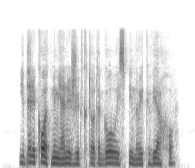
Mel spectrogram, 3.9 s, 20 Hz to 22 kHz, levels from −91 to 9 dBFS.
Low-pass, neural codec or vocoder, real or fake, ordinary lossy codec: 10.8 kHz; codec, 16 kHz in and 24 kHz out, 0.6 kbps, FocalCodec, streaming, 4096 codes; fake; Opus, 64 kbps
